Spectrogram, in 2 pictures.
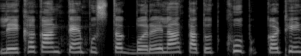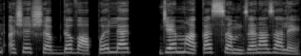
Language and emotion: Goan Konkani, neutral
